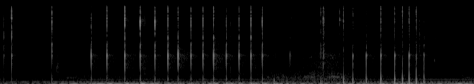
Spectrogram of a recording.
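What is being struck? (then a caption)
Small hollow plastic case. Fingernails of one hand rapidly tap and scratch a small hollow white plastic earbud case held in the other hand. About two dozen short, bright, dry clicks sound over a steady low hum, with a brief soft scratching stretch near the middle.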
